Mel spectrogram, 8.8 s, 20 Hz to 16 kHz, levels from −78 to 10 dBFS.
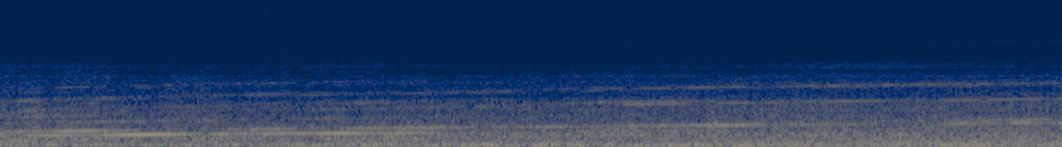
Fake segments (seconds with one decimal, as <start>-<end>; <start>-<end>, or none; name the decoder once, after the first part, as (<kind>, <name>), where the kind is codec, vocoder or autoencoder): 3.0-5.0 (vocoder, BigVGAN v2); 5.7-6.8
